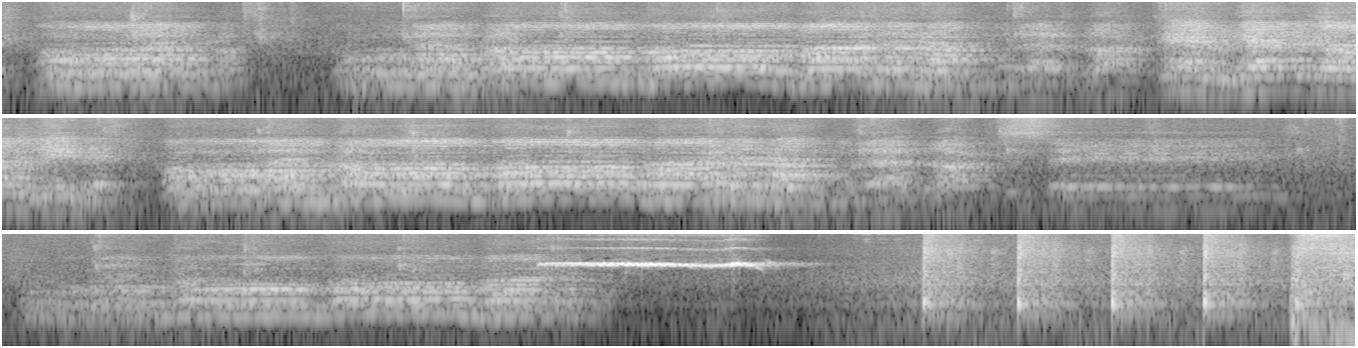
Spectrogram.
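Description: Mixed choir singing in long phrases with short breaths between them. Near the end the singing stops, a short high steady tone sounds, and then sharp percussion strikes begin at about three a second.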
